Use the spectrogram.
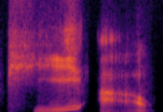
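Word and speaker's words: pí'ǎo: Ini kita bacanya piao. Piao. Artinya jaket kulit. Bayangkan kalau tidak ada apostrof, maka dia ucapannya adalah piao. Piao. Berubah jadi artinya berhembus.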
